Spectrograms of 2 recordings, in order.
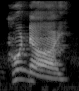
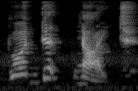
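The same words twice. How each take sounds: First: The end of good becomes a nasal n sound. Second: The end of good has a clear d sound. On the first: "when I uh, pronounce them rapidly, ... it will be changed into good night" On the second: "the words good night"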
